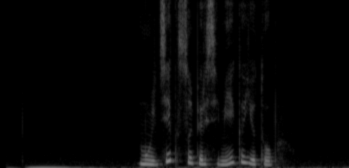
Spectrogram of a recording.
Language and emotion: Russian, positive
